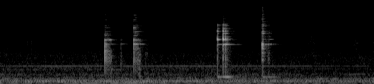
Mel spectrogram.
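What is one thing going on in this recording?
Glass bottles clink against each other as they are set on a shelf.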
